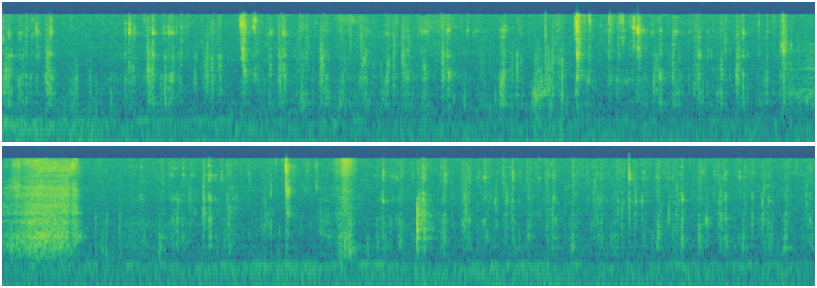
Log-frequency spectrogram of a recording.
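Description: Close-miked chewing and biting of spicy tteokbokki and glass noodles, with many small wet mouth clicks. A louder, noisy sound about a second long comes about eight seconds in.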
